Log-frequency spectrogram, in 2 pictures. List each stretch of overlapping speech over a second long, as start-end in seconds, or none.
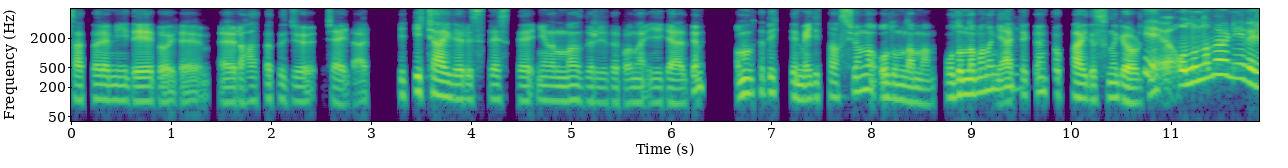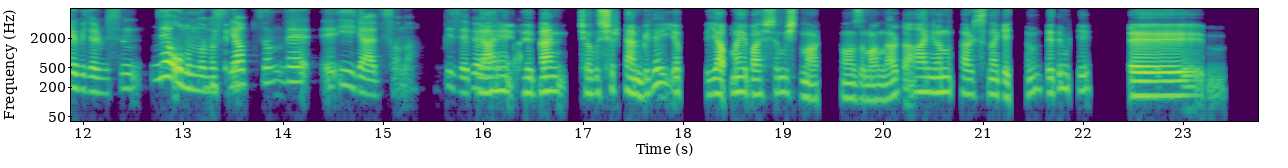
none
